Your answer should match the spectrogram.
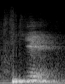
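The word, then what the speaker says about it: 耋: 중국말로 모질도 할 때 모두 마오라고 해요. 질은 티에 이렇게 발음되거든요.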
